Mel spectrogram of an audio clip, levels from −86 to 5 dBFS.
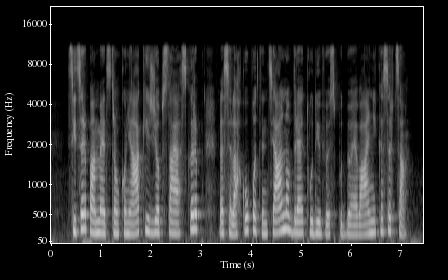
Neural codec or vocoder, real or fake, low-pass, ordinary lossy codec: none; real; 10.8 kHz; none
